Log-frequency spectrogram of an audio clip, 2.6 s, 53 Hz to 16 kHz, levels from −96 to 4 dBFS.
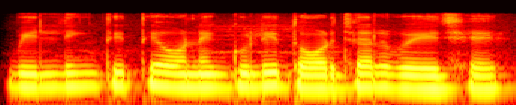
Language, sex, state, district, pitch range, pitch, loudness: Bengali, male, West Bengal, Cooch Behar, 135-150 Hz, 145 Hz, -16 LUFS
